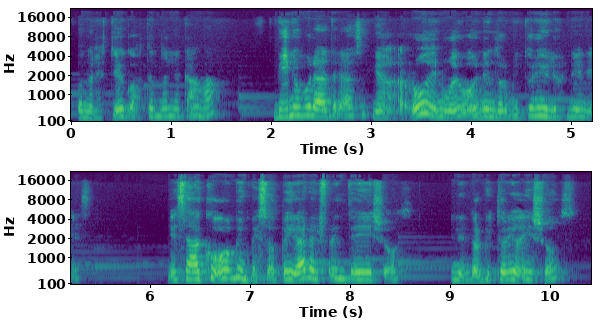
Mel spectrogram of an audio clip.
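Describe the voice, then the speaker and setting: A woman with an Argentine accent gives an emotional personal testimony in an interview. She speaks haltingly, with many restarts and fillers. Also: high-pitched, fairly even intonation, vocal fry, dark tone, faint music behind. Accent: Argentine Spanish.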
